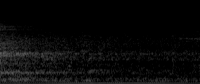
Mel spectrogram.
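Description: Near silence: a faint hiss that fades away over the first second and then holds low and steady.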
